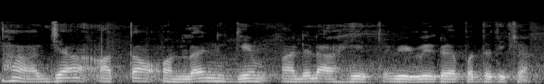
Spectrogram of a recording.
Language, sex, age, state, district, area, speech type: Marathi, male, 18-30, Maharashtra, Satara, rural, spontaneous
